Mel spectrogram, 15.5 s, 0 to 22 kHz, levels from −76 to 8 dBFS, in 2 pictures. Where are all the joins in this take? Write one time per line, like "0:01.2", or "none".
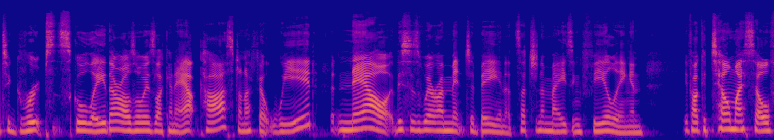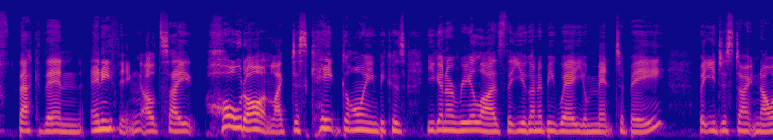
0:03.4
0:08.0
0:09.8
